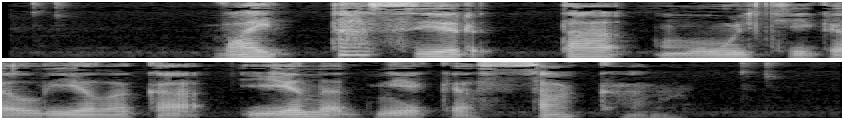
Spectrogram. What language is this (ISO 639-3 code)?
lav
